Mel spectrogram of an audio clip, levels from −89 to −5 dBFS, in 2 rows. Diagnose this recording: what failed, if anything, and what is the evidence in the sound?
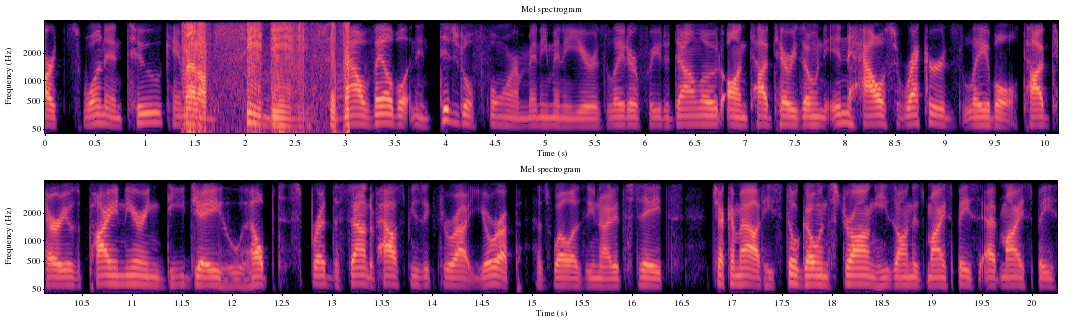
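Codec stage: from 1.36 to 3.03 s, just before "available in digital form", the speech turns harsh and gritty, the pauses fill with noise, and levels jump about. This is mu-law and A-law mixed up, with A-law telephone data decoded as mu-law.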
